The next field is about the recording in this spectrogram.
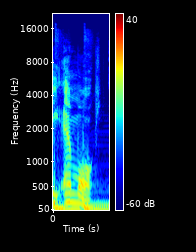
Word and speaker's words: Emawk: I say Emok. E-M-A-W-K.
